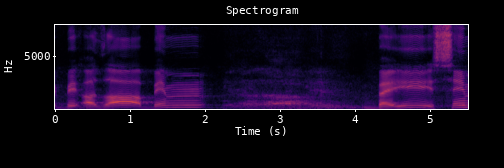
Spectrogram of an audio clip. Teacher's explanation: تو یہ عذاب بن نہیں پڑھیں گے، بم پڑھیں گے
